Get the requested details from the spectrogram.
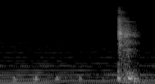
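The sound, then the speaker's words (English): A single sharp sneeze bursts out near the end, fairly loud, preceded by a few soft rhythmic breaths as it builds. No one speaks. “Bless you.”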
